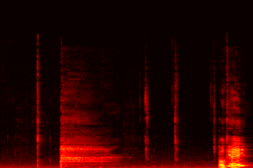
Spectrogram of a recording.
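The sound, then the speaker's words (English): A quick sip of a ginger-flavored drink with small lip clicks, followed by a breathy exhale that fades out and a short burst of voice at the end. “A quick, nice, fat sip”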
